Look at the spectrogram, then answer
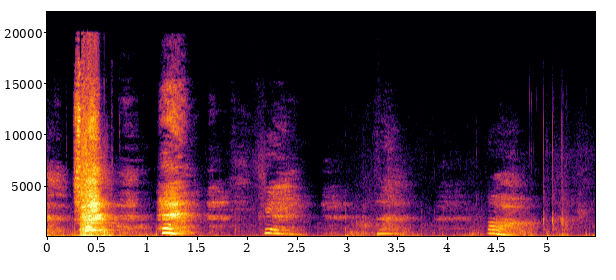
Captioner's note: Maisie gasping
